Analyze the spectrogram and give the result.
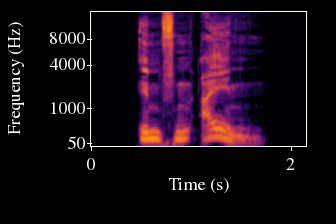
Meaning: inflection of einimpfen: 1. first/third-person plural present 2. first/third-person plural subjunctive I
- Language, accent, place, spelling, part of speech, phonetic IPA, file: German, Germany, Berlin, impfen ein, verb, [ˌɪmp͡fn̩ ˈaɪ̯n], De-impfen ein.ogg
